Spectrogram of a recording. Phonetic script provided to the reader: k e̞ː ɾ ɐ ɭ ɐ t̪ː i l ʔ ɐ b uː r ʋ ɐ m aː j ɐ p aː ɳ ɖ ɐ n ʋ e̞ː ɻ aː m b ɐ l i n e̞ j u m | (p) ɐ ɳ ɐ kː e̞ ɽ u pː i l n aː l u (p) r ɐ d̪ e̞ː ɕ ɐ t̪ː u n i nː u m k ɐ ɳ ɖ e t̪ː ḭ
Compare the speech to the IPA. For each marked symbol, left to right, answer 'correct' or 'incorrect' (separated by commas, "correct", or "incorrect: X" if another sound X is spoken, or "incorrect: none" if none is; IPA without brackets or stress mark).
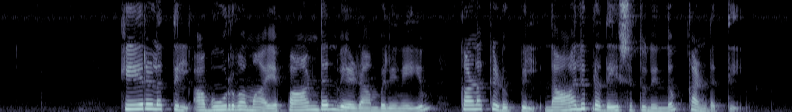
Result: incorrect: k, correct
